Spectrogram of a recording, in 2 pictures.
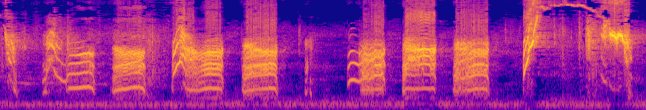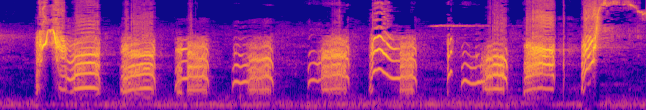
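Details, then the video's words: Abandoned baby macaque, left by its mother, crying heartbreakingly: a long series of wavering, harmonic wails, each under a second, repeated almost without pause, some rising into thin high squeals. "Poor baby monkey was abandoned by mother monkey, crying heartbreakingly"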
